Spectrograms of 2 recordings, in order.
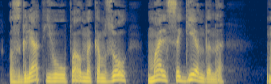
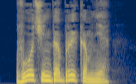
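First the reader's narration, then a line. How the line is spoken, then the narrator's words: Gentle, affectionate. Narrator (Russian): ласково обратился он к Гендону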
